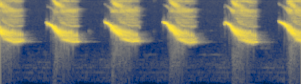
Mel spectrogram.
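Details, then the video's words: Asian pied starling calling emotively in a song meant to trigger other starlings: six loud rasping notes sweeping downward, spaced about half a second apart, with no other sound. "Suara Kicau Jalak Suren Gacor Pancingan EMOSI Isian Variasi"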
